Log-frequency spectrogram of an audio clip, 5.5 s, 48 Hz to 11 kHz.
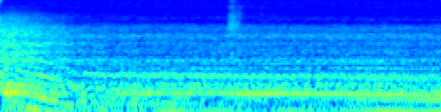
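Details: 2005 BMW 530i petrol engine after replacing the idle control valve to cure rough idle: drops from a brief higher speed to a steady, even, low idle.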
